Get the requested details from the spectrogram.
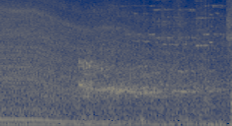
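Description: Truck brakes squeal briefly as the truck stops.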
